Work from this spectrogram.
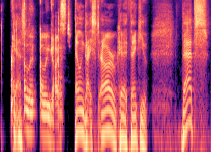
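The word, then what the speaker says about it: Ellengæst: I'm going to pronounce this wrong. Ellengeist. Ellengeist.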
